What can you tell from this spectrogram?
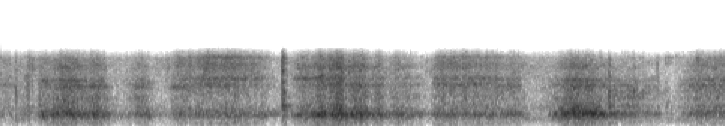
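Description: A person's heavy breathing close to the microphone, a noisy breath roughly once a second.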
